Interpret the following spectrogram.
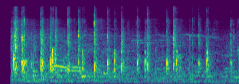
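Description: A small group of people clapping: irregular hand claps, several a second, that thin out toward the end, with voices underneath.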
